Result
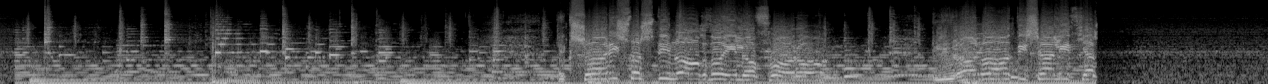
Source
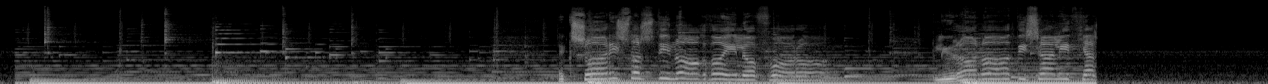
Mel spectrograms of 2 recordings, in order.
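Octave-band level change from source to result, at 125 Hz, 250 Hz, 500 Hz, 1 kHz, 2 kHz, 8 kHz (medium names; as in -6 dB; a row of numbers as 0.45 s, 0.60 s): -0.5 dB, +4.5 dB, +8.0 dB, +11.5 dB, +13.0 dB, +8.5 dB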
